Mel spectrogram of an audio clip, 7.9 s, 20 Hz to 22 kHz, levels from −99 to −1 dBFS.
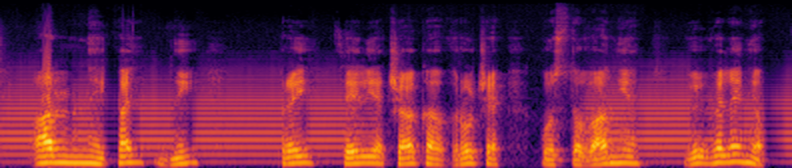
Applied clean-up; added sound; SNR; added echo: neural mask model RNNoise.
